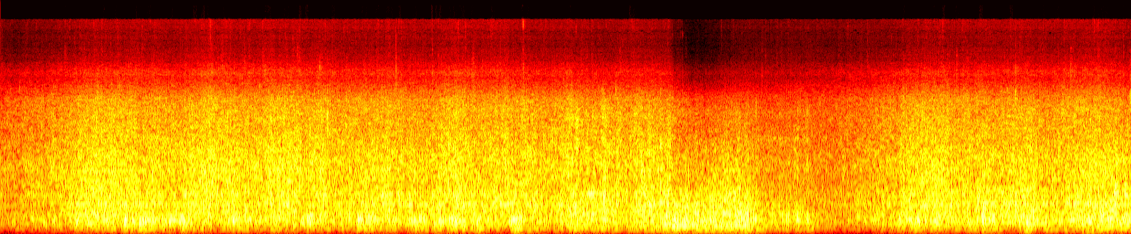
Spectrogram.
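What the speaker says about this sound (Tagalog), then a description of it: "Lakas pa ng kidlat, oh. Tsaka kulog." Heavy rain and roaring wind from Typhoon Carina's flooding storm pour down loudly and without letup, with deep thunder rumbling through the downpour and a brief lull near the end.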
